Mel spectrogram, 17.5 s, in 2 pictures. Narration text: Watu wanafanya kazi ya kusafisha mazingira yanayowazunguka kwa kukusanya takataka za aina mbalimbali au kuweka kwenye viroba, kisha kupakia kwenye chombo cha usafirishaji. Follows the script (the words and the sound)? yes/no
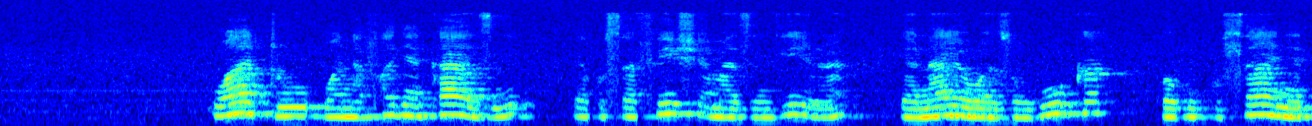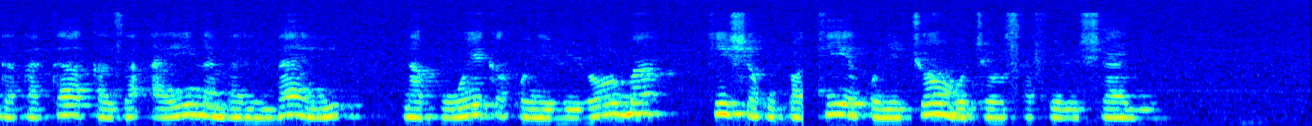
no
